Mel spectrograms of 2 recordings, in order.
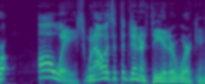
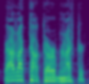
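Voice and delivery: Southern twang caller; 3 semitones lower, much faster than usual. Retold or imitated. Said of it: "now got the twang".

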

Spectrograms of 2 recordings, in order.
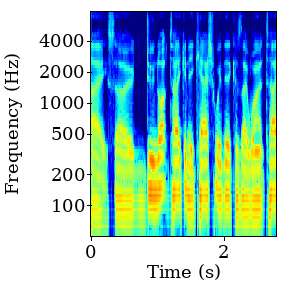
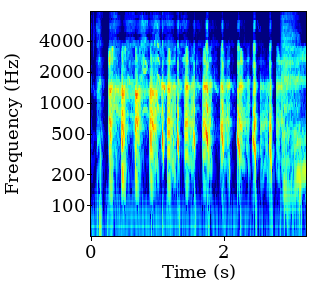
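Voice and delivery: real high peals of laughter; long helpless laugh; 10 semitones higher than usual. Real, not acted. Host telling of his thrifty dad, long laugh. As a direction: laugh long and high at your own story.

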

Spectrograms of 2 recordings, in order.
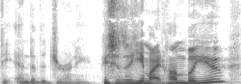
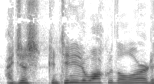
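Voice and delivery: usual speaking voice

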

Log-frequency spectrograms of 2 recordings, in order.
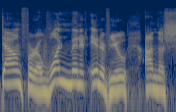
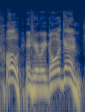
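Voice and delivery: ordinary talk

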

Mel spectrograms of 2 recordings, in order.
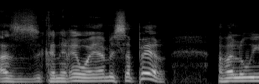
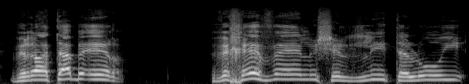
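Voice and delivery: slow, loud storyteller reading; slow, loud text reading; 3 semitones higher, 6 dB louder, slower than usual. Acted. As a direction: read the old tale slowly and loudly, line by line. Reads the source story aloud.

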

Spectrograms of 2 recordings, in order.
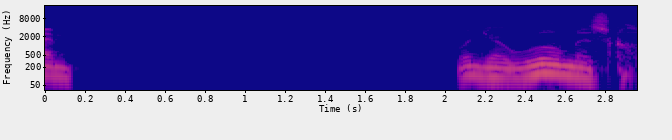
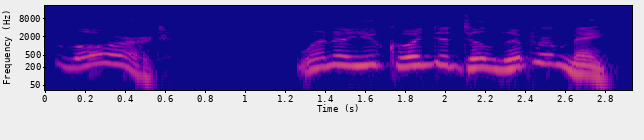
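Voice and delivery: pleading prayer; 9 semitones higher than usual. Retold or imitated. Quoted pleading prayer to God.

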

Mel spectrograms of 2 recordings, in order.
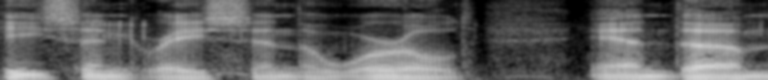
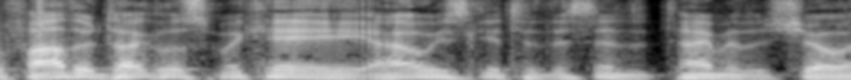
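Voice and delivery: normal talking voice

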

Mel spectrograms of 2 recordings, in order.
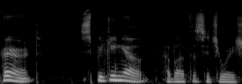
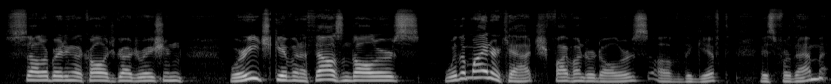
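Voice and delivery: measured radio news delivery; news reader introducing a clip; 3 semitones higher, 4 dB louder, faster than usual. Acted. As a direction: read it out as a radio news story. Reads a news story.

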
